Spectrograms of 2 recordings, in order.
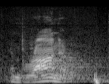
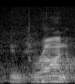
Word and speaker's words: Imbrogno: Vincent, Foster Imbrogno, and how do you pronounce it? Imbrano. That's my cousin's son. Oh, good. That's your what? My cousin's son. So okay. Imbrano.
